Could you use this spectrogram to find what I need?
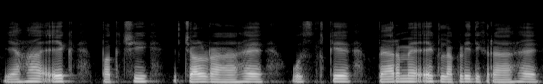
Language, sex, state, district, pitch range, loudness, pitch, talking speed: Hindi, male, Jharkhand, Garhwa, 120-135 Hz, -19 LUFS, 125 Hz, 155 wpm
